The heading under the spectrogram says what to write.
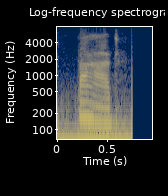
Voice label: "bad", English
